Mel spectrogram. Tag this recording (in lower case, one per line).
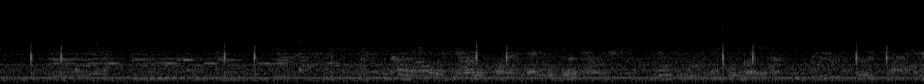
speech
